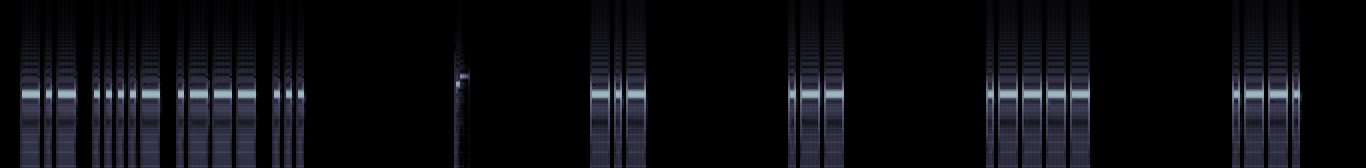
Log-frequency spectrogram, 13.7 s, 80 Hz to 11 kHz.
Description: Morse code, heard as a keyed tone, about 20 wpm, spaced as for 9 wpm, 700 Hz. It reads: K4JS KW1P
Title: USA Call Signs - 4 Characters - 8x Character Spacing - 20wpm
